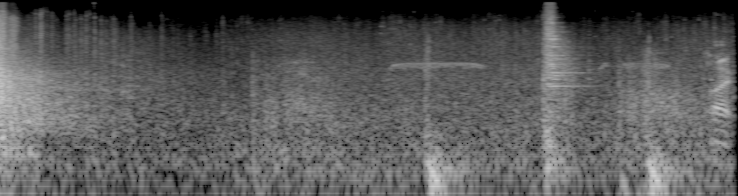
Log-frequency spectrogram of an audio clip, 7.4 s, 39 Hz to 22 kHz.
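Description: Machine gun fire in the First World War strategy game The Great War 6.0: scattered sharp bursts and booming shots over a low battle rumble, spaced about a second apart in the latter half.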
